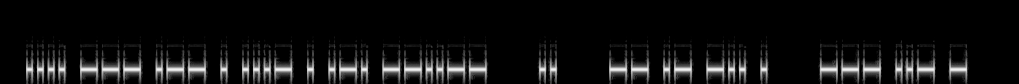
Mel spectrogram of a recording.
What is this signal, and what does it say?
Morse code, heard as a keyed tone, about 22 wpm, 700 Hz. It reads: HOWEVER, I MADE OUT
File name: Book One / 13-Chapter 13 - 22 WPM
